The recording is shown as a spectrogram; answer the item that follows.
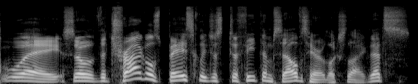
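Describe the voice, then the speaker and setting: A man's voice: on the high side, expressive, normal speed, very noisy. A man giving sarcastic commentary while reacting to a cartoon. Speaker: video reactor.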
